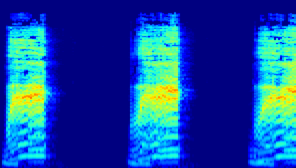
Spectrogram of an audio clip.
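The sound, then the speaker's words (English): Three drawn-out, nasal duck quacks in a steady rhythm, each lasting about half a second, loud. A person is imitating a hen mallard with a call, stretching each quack too long. “One of the common mistakes a lot of people make is they're making the quack too long.”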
